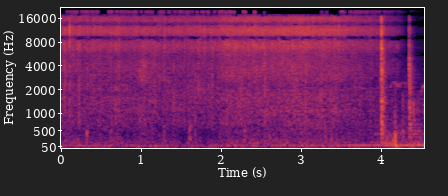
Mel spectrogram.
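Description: Sausages frying in a Ridgemonkey pan, a steady soft sizzle and hiss at close range, with a couple of sharp clatters near the end.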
